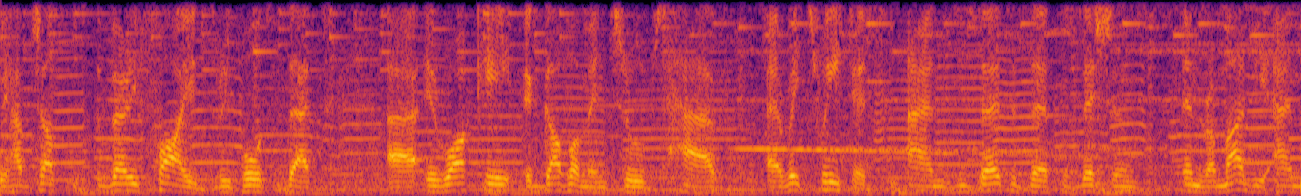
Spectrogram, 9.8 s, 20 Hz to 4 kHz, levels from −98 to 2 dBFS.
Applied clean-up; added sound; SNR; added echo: none; Trumpet; 12 dB; none.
